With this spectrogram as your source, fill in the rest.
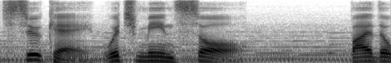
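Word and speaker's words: ψυχή: is from the Greek word P su ke pronounced su ke which means soul by the way my minor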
